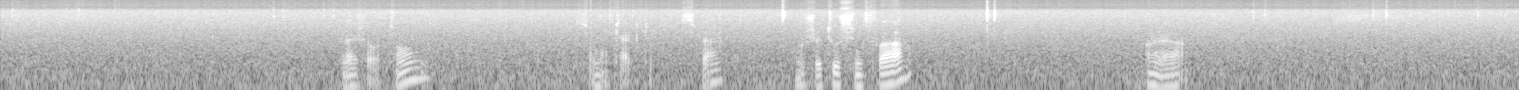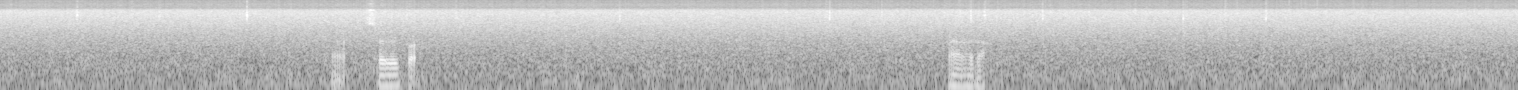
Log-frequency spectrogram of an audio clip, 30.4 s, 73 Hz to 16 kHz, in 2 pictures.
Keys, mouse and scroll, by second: 0.1 click, 0.8 click, 2.9 click, 3.3 click, 5.9 click, 6.4 p, 6.9 space, 9.7 space, 11.5 Up, 11.9 Right, 12.3 Up, 12.6 space, 13.8 space, 14.2 Left, 14.7 space, 15.3 Left, 15.8 space, 16.8 space, 17.1 Left, 18.3 space, 18.4 Up, 19.1 Right, 19.6 space, 20.3 Up, 20.7 space, 21.1 Right, 21.5 space, 21.7 Right, 21.7 Up, 23.5 space, 24.8 Left, 25.0 space, 25.4 Left, 25.8 space, 26.4 Left, 26.5 Up, 26.7 Right, 26.9 Up, 27.1 space, 28.0 Right, 29.5 Up, 29.9 space.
